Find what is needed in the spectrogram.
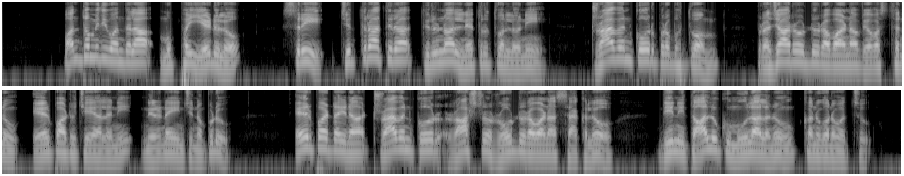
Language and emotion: Telugu, neutral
